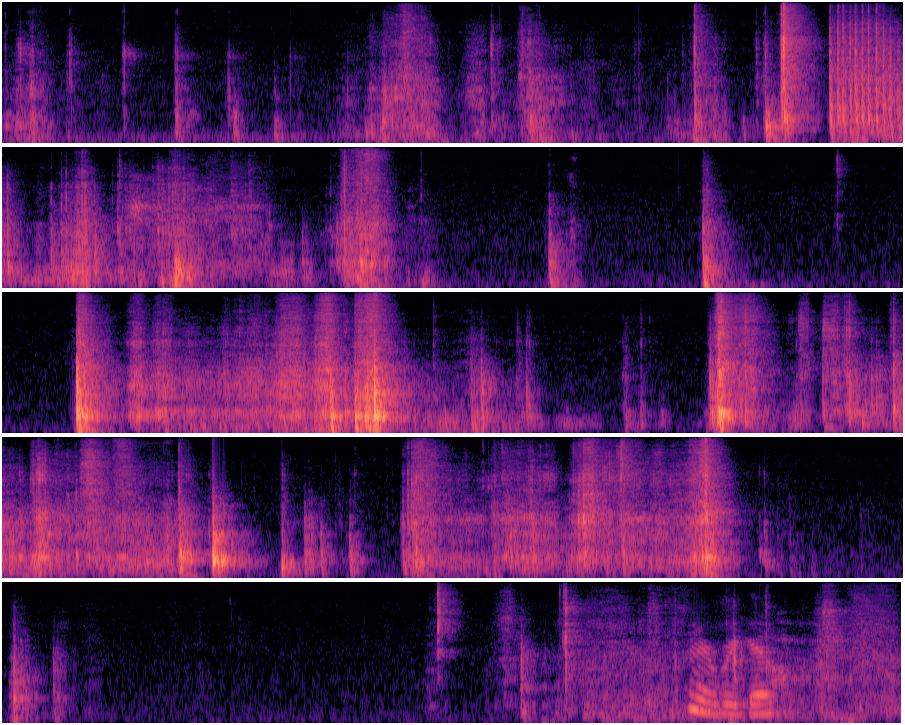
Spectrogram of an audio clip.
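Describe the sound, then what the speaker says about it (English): Knife slicing open a Pokémon trading card pack, heard as a series of sharp ticks and snips in bursts with brief pauses, close up, interspersed with short crinkly rustles of the foil wrapper. "We'll just make it easier and use the knife here."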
